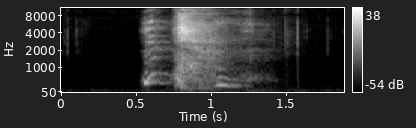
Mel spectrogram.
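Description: A single sharp sneeze with an indrawn breath before it, in a quiet room.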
